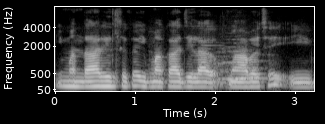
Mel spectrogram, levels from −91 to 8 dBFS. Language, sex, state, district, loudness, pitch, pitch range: Angika, male, Bihar, Bhagalpur, -19 LUFS, 130 Hz, 125-135 Hz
